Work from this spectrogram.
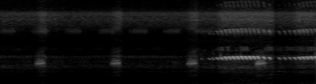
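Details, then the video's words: Insects calling at night: short high chirps spaced about a second apart, then a rapid, high-pitched pulsing trill that starts partway through and runs to the end, over a faint low rumble. "Nighttime Insect Sounds"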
